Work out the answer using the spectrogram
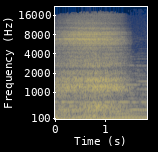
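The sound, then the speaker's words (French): One long, deep breath during a guided relaxation exercise, a loud breathy hiss that swells and then gradually fades over about two seconds, with no other sound. “Alors prenez une grande inspiration maintenant.”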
